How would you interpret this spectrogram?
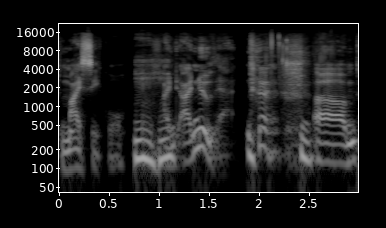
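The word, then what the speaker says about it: MySQL: Like my SQL is not my SQL, it's my sequel.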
